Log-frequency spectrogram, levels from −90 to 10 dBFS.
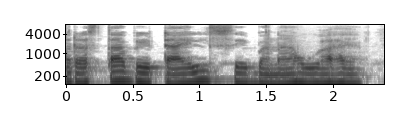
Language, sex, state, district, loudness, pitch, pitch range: Hindi, male, Jharkhand, Ranchi, -17 LUFS, 125 Hz, 115-130 Hz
